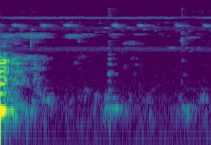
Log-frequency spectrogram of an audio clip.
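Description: Insects chirping faintly in the background, a steady high-pitched pulsing several times a second, with a couple of faint clicks.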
